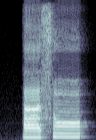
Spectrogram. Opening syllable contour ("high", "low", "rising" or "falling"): low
